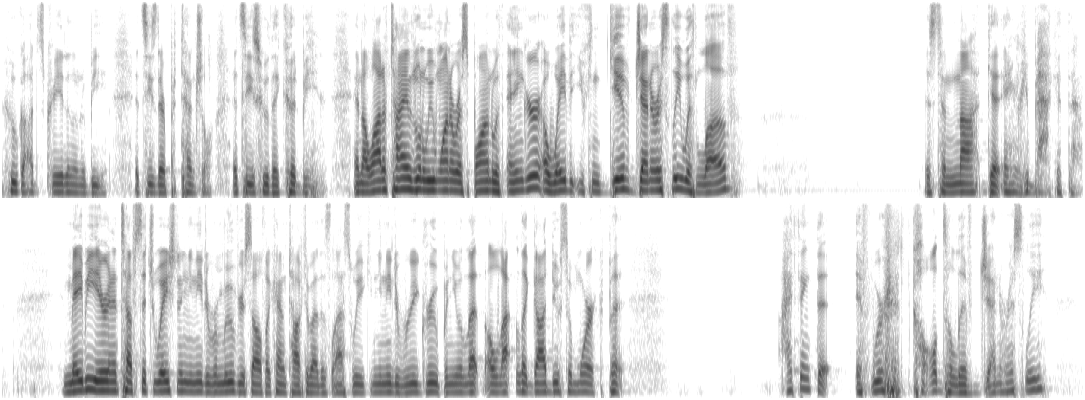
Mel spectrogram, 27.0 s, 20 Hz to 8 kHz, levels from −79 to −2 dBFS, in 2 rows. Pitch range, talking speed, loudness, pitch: 120-140 Hz, 195 wpm, -28 LUFS, 125 Hz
